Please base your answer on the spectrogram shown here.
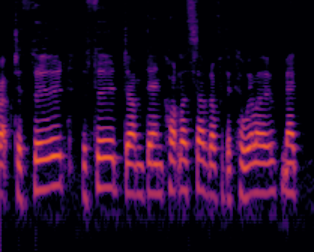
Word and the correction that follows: Coelho: I pronounced that wrong last time, didn't I? How do you say it? – It's Coelho Medallion. It's a Portuguese name, which I stole from Paulo Coelho, who's the author of The Alchemist.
